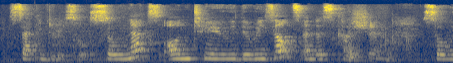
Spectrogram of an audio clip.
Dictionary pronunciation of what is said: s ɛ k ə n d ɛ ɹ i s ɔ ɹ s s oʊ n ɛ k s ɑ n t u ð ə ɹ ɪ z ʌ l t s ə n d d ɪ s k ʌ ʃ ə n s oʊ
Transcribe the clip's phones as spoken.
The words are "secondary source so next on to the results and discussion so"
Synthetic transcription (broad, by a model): s ɛ k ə n d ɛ ɹ i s ɔ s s oʊ n ɛ k s ɑ n t u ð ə ɹ ɪ z ʌ l t s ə n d d ɪ s k ʌ ʃ ə n s oʊ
